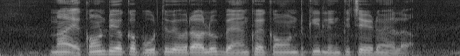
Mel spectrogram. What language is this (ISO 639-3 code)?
tel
